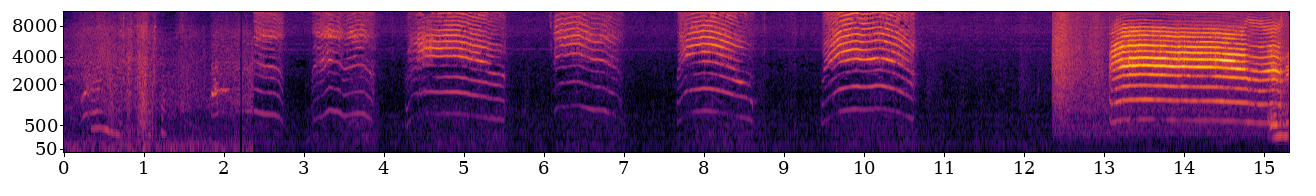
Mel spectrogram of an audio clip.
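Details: Domestic cat calling with a run of drawn-out harmonic meows, each arching up then down, spaced one to two seconds apart, ending in a loud, long, high-pitched cry; a person speaks briefly at the start.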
